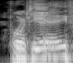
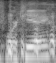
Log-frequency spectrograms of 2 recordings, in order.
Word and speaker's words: Poitier: The director was Sidney Poitier. – Poitier.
